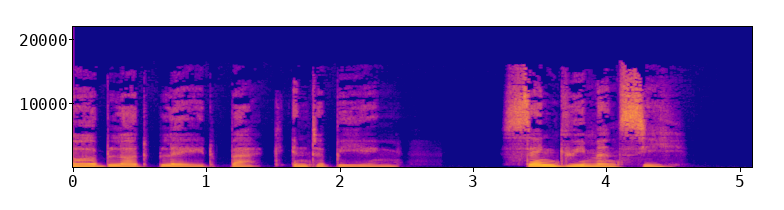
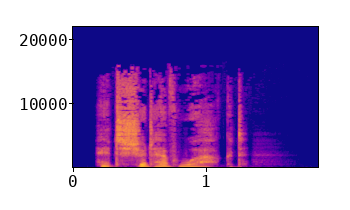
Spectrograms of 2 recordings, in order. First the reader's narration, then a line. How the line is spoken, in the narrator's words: Selene snapped, impetuous, voice cutting the dark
